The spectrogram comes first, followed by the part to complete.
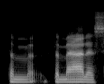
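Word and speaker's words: DeMatteis: Dematis, yeah.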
